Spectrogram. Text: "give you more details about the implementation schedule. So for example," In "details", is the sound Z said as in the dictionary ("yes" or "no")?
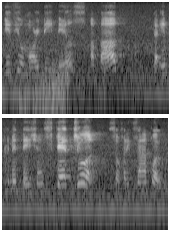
no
